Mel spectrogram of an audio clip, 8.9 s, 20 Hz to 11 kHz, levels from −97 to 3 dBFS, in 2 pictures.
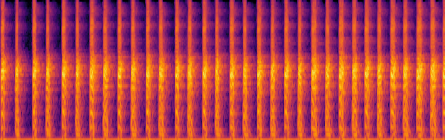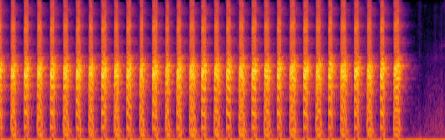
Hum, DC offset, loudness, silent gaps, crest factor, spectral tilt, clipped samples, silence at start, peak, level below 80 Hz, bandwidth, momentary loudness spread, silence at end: none; 4%; -7 LUFS; none; 10 dB; -1 dB/octave; 3%; 0 s; 0 dBFS; -34 dBFS; 11 kHz; 3 LU; 0.4 s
